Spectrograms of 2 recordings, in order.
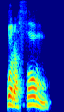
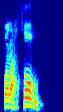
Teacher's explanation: la hacen bien interdental la lengua entre los dientes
